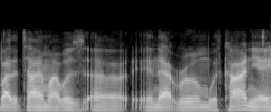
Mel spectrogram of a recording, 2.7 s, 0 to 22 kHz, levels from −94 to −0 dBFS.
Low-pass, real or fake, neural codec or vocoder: 7.2 kHz; real; none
